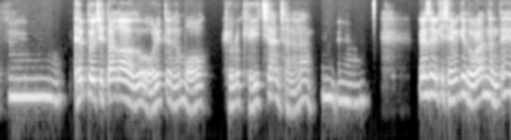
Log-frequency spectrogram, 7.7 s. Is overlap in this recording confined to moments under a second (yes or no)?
yes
